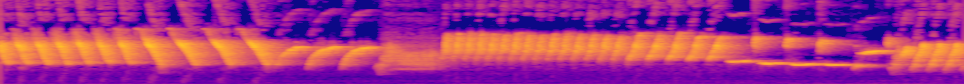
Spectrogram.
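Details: Canary song of rapid trilled rolls: fast repeated high notes slurring downward, a brief buzzy burst, then steadier rattling trills and lower flat whistled notes, with a soft low hum behind.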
